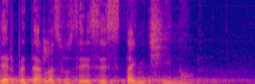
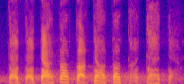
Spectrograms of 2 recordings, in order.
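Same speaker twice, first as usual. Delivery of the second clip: higher, louder babble of rattled-off syllables; unintelligible little boy; 4 semitones higher, 5 dB louder than usual. Retold or imitated. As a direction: imitate a small boy's gibberish answer. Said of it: "levantaba la mano el niño y decía".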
